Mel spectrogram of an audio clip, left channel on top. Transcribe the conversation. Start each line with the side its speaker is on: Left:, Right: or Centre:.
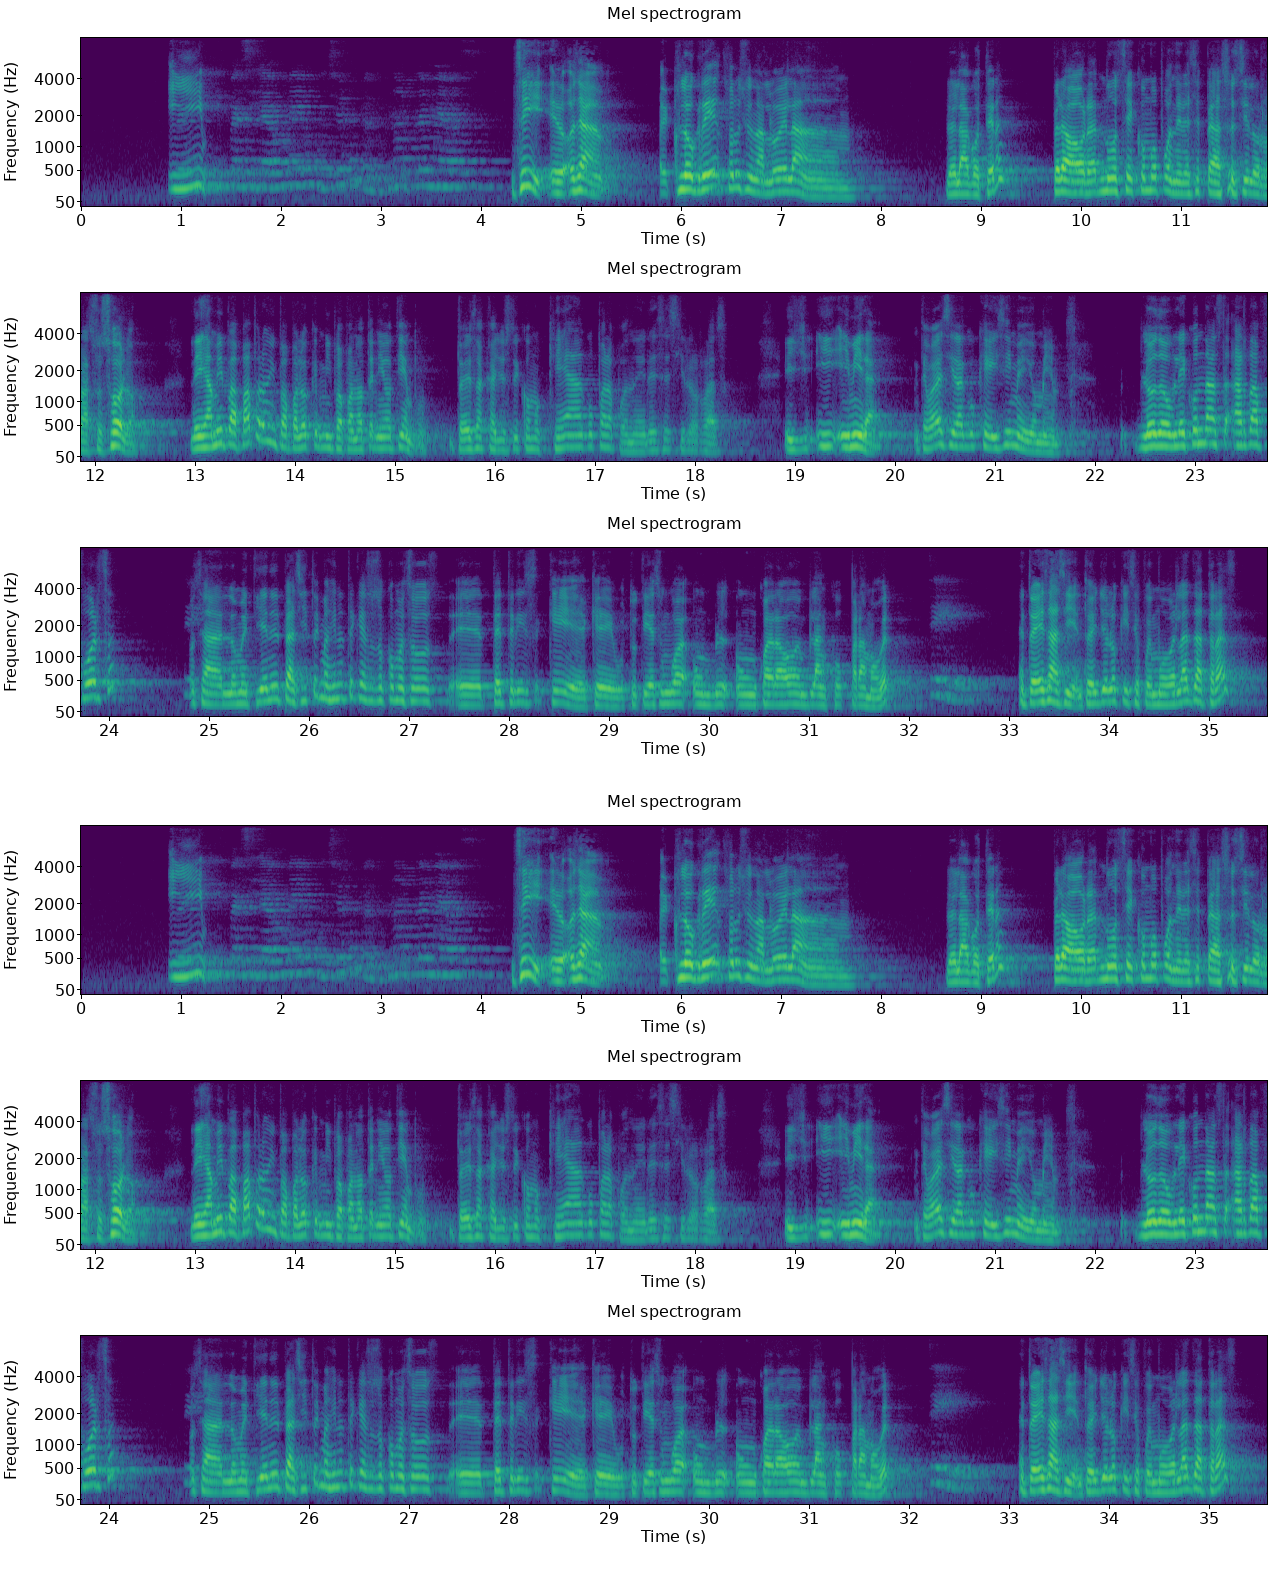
Left: Y
Right: No, y, y pues si ya medio funciona, pues no le muevas.
Left: sí, eh, o sea, eh, logré solucionar lo de la, lo de la gotera, pero
Right: Ujú,
Left: ahora no sé cómo poner ese pedazo de cielo raso solo. Le dije a mi papá, pero mi papá lo que mi papá no ha tenido tiempo. Entonces acá yo estoy como, ¿qué hago para poner ese cielo raso? Y, y, y mira, te voy a decir algo que hice y me dio miedo. Lo doblé con hasta- harta fuerza,
Right: Sí,
Left: o sea, lo metí en el pedacito. Imagínate que esos son como esos eh, Tetris que, que tú tienes un, gua- un, bl- un cuadrado en blanco para mover.
Right: sí,
Left: Entonces, así, entonces yo lo que hice fue moverlas de atrás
